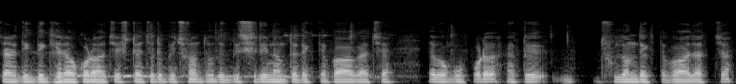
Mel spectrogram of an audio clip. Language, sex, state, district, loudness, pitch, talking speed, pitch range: Bengali, male, West Bengal, Malda, -18 LUFS, 110 Hz, 170 wpm, 105-110 Hz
